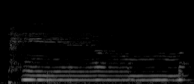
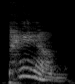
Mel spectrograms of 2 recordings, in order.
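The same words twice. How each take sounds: First: The word is stretched out slowly. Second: The word is said quickly. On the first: "Let's blend it slowly together" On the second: "Let's say it fast"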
